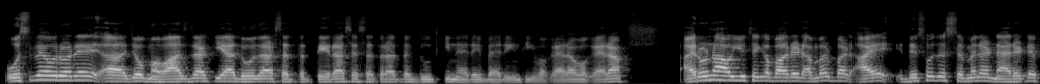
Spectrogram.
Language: Urdu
